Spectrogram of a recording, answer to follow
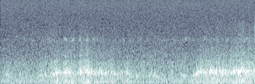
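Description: A low, rumbling sound like distant thunder that swells about a second in and again near the end.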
